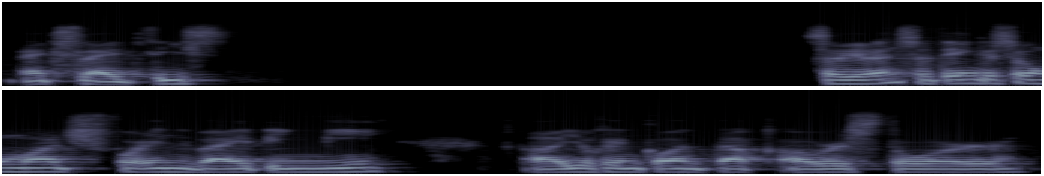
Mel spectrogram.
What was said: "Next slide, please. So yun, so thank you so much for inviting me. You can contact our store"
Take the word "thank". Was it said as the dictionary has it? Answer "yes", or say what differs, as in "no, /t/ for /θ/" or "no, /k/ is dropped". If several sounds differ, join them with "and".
no, /t/ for /θ/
